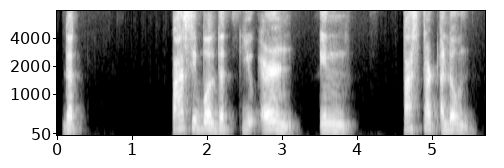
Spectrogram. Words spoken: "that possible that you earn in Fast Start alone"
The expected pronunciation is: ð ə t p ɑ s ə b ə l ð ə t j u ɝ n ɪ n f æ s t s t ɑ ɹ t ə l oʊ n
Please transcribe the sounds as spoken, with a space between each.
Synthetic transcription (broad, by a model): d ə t p ɑ s ə b ə l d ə t j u ɝ n ɪ n p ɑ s s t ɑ ɹ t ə l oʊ n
